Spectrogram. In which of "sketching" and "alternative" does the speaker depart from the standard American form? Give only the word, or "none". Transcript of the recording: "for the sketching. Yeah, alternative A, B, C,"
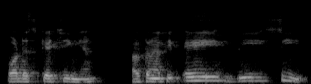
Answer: alternative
